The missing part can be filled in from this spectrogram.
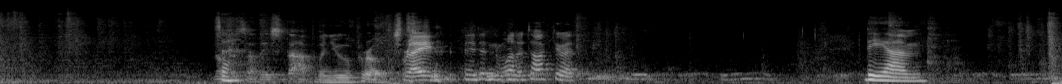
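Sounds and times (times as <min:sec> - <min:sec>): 
speech: 0:02.2 - 0:06.4, 0:08.6 - 0:09.4
male and female pigeons cooing softly in a loft: 0:04.5 - 0:08.7, 0:09.3 - 0:10.6
loud throaty pigeon coo: 0:05.8 - 0:08.5, 0:09.4 - 0:10.6.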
